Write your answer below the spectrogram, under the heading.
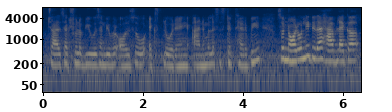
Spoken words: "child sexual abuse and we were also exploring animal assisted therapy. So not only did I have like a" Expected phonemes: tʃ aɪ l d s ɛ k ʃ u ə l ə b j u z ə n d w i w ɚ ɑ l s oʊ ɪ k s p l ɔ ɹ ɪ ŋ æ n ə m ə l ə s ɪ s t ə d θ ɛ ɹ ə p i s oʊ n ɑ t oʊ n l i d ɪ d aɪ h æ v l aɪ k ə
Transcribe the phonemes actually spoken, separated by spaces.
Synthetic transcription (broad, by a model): tʃ aɪ l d s ɛ k ʃ u ə l ə b j u z ə n d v i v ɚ ɑ l s oʊ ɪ k s p l ɔ ɹ ɪ ŋ æ n ə m ə l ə s ɪ s t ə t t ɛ ɹ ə p i s oʊ n ɑ t oʊ n l i d ɪ d aɪ h æ v l aɪ k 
